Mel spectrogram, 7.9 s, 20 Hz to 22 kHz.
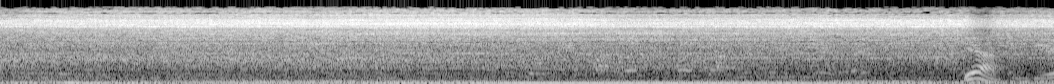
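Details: Lincoln Mark VIII V8 converted to manual transmission, just running after the swap: low uneven rumble and rough flutter following engine speed; owner suspects the flexplate or spacer plate, source unconfirmed.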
